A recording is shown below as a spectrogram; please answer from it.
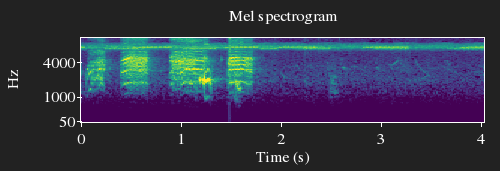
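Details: Peach-fronted parakeet calling: harsh, buzzy screeches in three or four broad bursts over the first second and a half, then quieter. A steady high insect whine runs throughout.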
